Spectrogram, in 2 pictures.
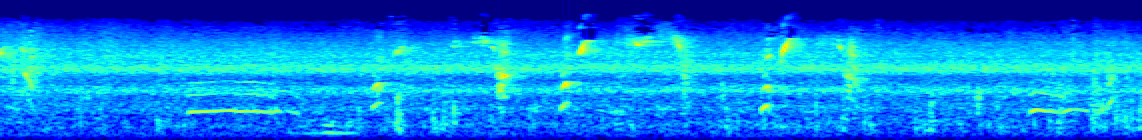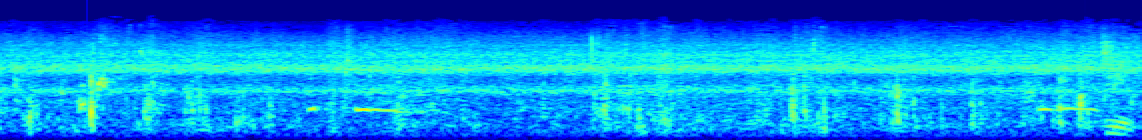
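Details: Hungry baby monkey Leo begging its mother for milk, giving short, high, slightly bent whimpering coos every second or two amid a steady hiss, clicks and handling noises.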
